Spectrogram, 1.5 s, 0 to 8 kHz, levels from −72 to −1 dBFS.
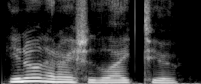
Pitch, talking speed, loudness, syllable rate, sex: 235 Hz, 280 wpm, -15 LUFS, 5.5 syllables/s, female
